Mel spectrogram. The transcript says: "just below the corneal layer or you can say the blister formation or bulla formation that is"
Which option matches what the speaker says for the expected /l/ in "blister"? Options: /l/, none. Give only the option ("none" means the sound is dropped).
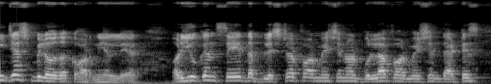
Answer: /l/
